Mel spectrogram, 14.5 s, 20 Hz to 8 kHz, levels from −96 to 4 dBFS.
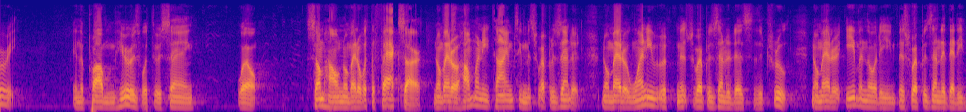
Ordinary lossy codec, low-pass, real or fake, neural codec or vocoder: AAC, 48 kbps; 7.2 kHz; real; none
